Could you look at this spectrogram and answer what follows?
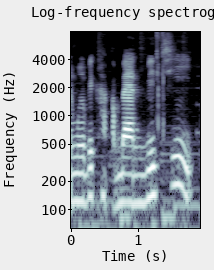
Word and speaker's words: Veecci: บิ๊ก ขัก กับ แบรนด์ vy น่า จะ อ่าน ว่า vy นะ คือ v e e c c i นะ น้อง คน นี้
